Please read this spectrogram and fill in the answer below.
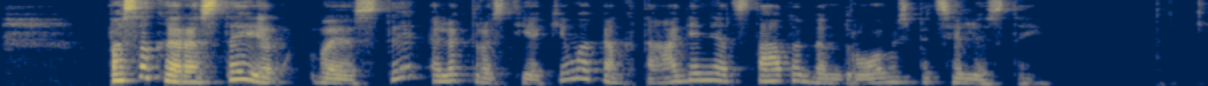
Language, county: Lithuanian, Vilnius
